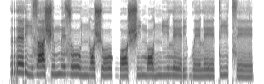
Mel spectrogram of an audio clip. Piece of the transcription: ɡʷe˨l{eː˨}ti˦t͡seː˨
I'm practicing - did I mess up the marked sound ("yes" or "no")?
no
